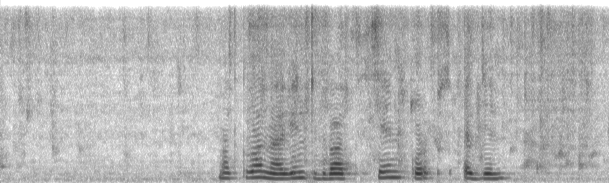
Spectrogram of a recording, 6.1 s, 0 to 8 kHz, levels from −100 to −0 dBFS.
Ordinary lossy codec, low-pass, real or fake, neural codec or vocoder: none; none; fake; codec, 16 kHz, 8 kbps, FreqCodec, smaller model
